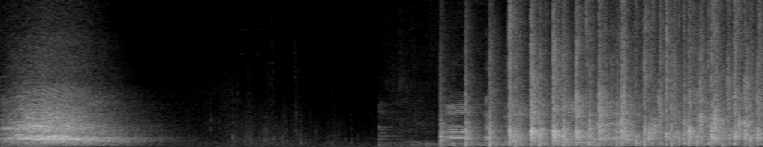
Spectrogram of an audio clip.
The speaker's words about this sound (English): You've just heard the rapturous applause of the winners being announced.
